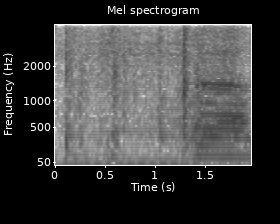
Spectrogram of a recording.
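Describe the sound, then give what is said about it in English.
A slow machine rewinding gives a steady, buzzing whir with a stack of even tones that holds for about half a second near the end, after murmured voices and a few soft knocks. “Let it rewind. It's a slow machine.”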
